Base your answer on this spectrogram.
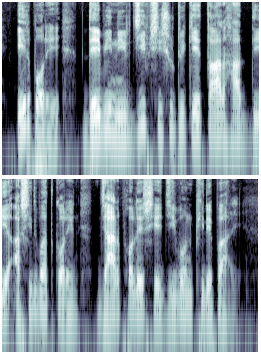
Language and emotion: Bengali, neutral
